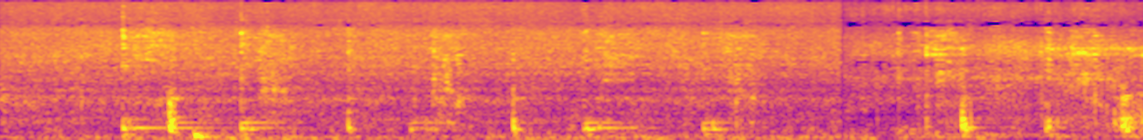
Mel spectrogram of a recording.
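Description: Chopped onion and chilli frying with turmeric in a pan, a loud continuous sizzle with rhythmic scraping and stirring strokes repeating throughout.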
